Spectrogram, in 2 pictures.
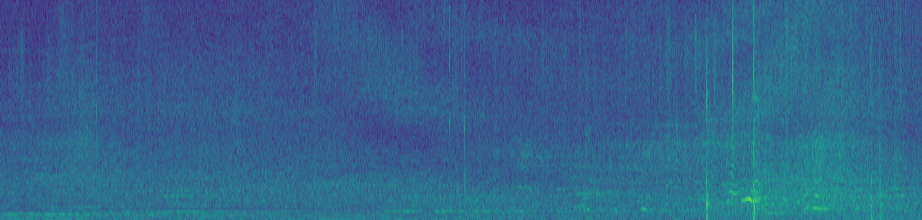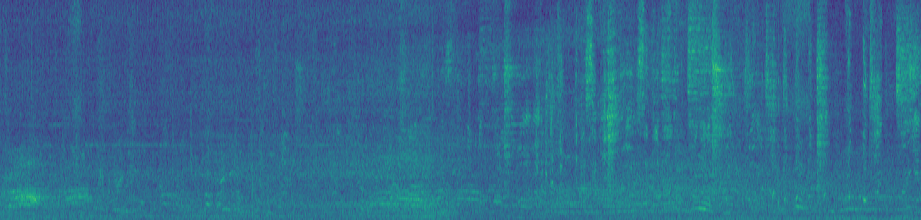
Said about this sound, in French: comme un véhicule qui va passer dans le quartier, va laisser son empreinte sonore à l'intérieur de la nef, mais complètement transformée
